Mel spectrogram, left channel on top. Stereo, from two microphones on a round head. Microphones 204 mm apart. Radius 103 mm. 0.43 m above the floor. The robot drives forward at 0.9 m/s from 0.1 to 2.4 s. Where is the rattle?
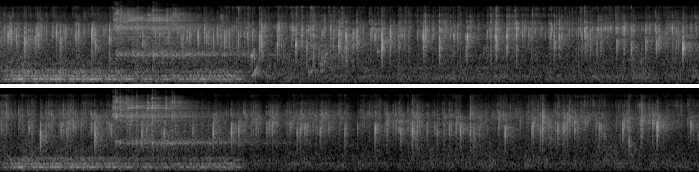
55° right (ahead or behind), 1.9 m; by 1.8 s 65° right (ahead or behind), 1.7 m.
